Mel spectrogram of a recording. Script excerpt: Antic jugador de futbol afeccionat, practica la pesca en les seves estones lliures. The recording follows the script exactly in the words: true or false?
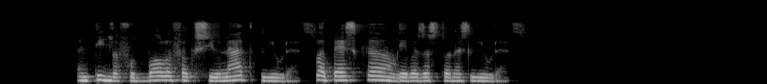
false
